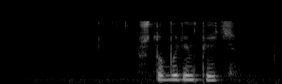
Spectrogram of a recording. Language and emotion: Russian, neutral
